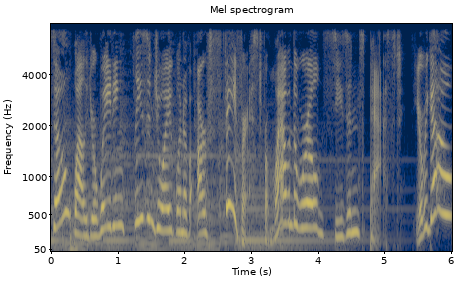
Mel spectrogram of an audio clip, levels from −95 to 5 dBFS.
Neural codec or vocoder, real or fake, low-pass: none; real; 7.2 kHz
